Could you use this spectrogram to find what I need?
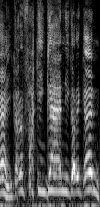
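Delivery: put-on very high, drawn-out shrieking scream of alarm. Retelling the moment something hit the wall behind them, retelling a scream. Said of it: "So I started screaming".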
